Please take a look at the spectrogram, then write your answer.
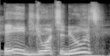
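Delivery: hammed-up Canadian accent; put-on Canadian lilt. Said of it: "do the Canadian voice".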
